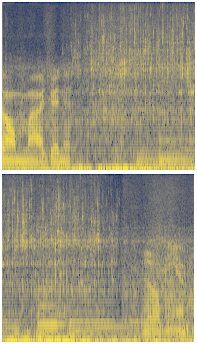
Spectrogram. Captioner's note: pouring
